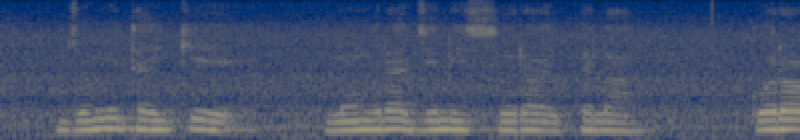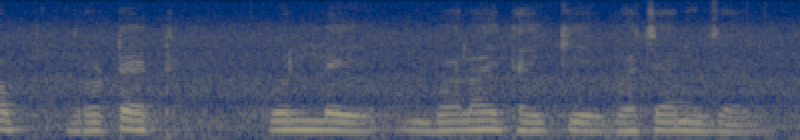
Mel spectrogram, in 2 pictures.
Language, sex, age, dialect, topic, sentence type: Bengali, male, 18-24, Jharkhandi, agriculture, statement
